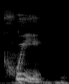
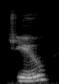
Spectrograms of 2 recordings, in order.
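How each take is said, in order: First: The word is said as 'kwee'. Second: The word is said as 'kyoo'. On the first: The speaker calls it wrong. "Heath pronounces Q as Quee" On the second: The speaker calls it right. "instead of saying Q"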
